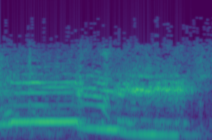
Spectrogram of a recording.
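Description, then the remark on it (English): An escaped lion's roar, one long, loud, sustained bellow lasting over a second, its pitch sliding downward into a deep, rumbling finish. “that's an escaped lion.”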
